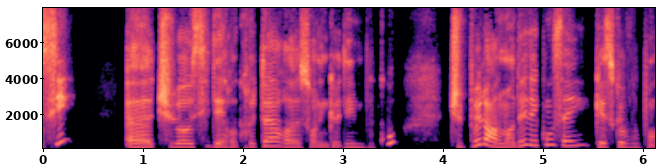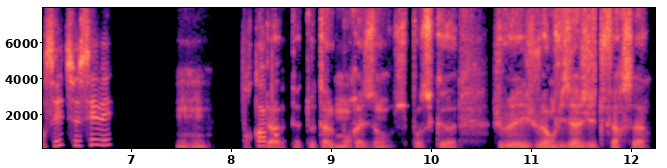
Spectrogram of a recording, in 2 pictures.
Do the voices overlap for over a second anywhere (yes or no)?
no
